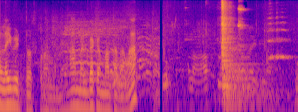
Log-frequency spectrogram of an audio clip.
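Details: Beetal goat at a goat farm in Erenahalli village, Bangalore rural, Karnataka: a wavering, nasal bleat lasting about two seconds with a tremolo toward its end, followed by clattering and rustling farm noise.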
